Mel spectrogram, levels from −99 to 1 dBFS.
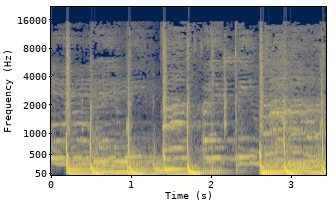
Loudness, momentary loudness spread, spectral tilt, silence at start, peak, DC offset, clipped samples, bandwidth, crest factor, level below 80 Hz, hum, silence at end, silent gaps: -11 LUFS; 9 LU; -5.5 dB/octave; 0 s; 0 dBFS; under 0.1%; under 0.1%; 15.5 kHz; 8 dB; -12 dBFS; none; 0 s; none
